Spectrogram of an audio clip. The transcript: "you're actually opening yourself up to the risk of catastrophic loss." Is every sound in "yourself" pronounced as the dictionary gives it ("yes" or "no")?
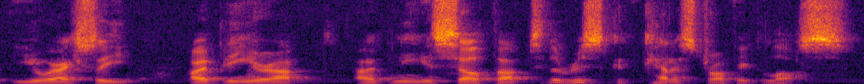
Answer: yes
